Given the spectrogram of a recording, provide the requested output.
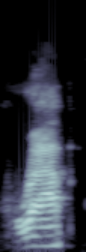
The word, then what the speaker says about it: wrap: Wrap. I know that's spelled with a W, but you know, it sounds like an R.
